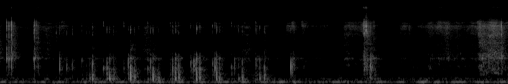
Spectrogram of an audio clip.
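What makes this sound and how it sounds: Long multicolored acrylic nails tap and scratch the pages of an open, thin children's paperback lying flat on carpet. The result is a quick run of crisp, papery taps with bright clicks, followed by a softer, hissing scratch near the end.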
